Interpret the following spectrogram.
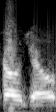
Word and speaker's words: Kodjoe: Can you actually give us the entire pronunciation of your name? My full name is Boris Frederick Cecil Tenate Oporte Kodjoe.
